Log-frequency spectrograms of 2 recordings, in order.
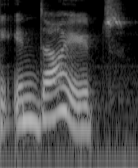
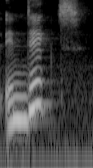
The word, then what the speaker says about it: indict: pronounced as epitome or maybe in diet which is pronounced as indicts the second thing in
